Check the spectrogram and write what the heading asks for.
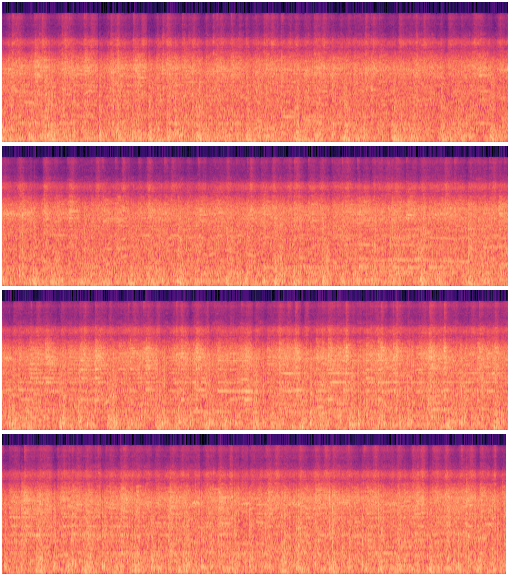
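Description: Loud, steady din of a large dense crowd on the move: many voices mixed with a constant clatter of small knocks.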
